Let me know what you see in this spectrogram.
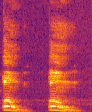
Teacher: Você tem o U ali na pronúncia final. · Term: fonema U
